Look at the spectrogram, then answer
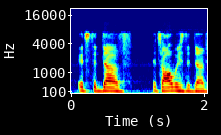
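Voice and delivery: plain

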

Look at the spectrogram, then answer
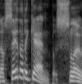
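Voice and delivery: normal talking voice

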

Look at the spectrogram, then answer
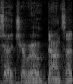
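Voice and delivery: put-on robot villain voice. Retelling how an actor repeated a movie line: Megatron voice. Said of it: "he even did it in the Megatron voice".

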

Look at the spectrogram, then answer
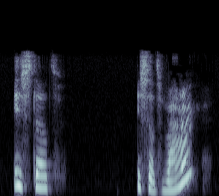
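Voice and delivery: stuttered, faltering, halting, stammering words. Professor Anderling reacts to news about Harry Potter: stammering. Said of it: "Hakkelde professor Anderling".

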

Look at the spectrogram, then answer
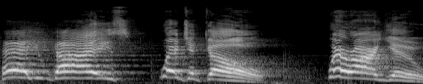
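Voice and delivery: put-on loud, high little boy's yell. Retelling a four-year-old boy calling out in a store, retelling a child's yell. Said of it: "he kept yelling to that someone special".

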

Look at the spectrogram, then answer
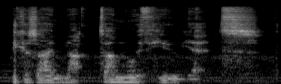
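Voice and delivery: thin, airy voice. Narrating a story as the skeletal-winged figure speaks, in a wispy voice. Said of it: "And in a wispy voice".

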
